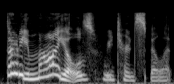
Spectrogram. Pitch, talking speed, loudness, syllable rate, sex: 250 Hz, 140 wpm, -15 LUFS, 8.3 syllables/s, female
